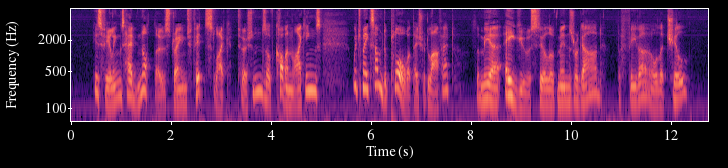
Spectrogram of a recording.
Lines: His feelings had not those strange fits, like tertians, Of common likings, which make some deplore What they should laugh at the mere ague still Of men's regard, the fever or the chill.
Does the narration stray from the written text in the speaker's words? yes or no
no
